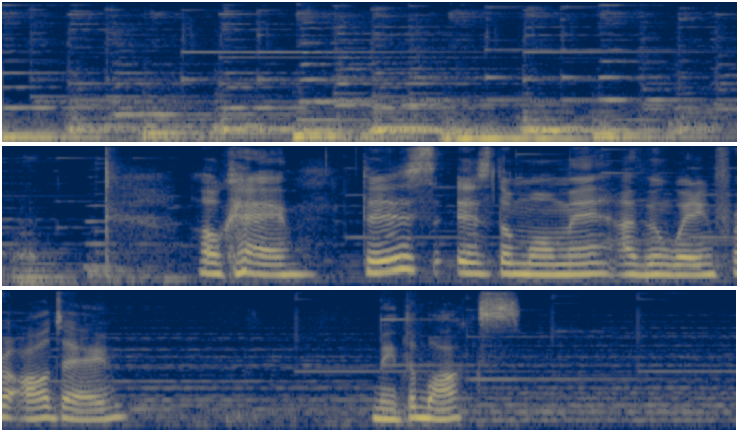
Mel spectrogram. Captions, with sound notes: (tranquil music) (claps) Okay. This is the moment I've been waiting for all day. Made the box,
